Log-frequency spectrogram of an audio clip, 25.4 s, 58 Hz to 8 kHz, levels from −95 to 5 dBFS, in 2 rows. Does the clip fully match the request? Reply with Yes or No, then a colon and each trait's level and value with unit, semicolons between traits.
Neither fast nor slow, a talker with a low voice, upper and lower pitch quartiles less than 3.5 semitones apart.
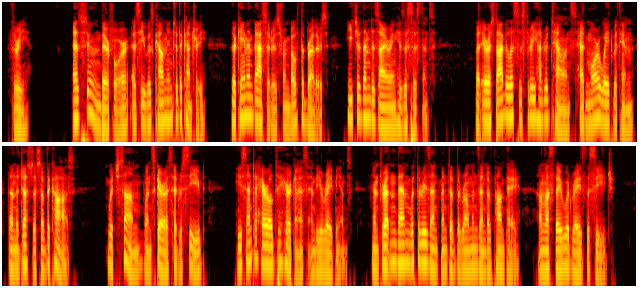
No: average, 170 wpm; low, 110 Hz; average, 4.2 semitones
